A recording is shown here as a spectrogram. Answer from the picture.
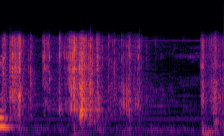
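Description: Trading cards and their foil pack wrappers being handled: a run of short crinkles and clicks that dies away after about a second and a half, with the tail end of a laugh at the very start.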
